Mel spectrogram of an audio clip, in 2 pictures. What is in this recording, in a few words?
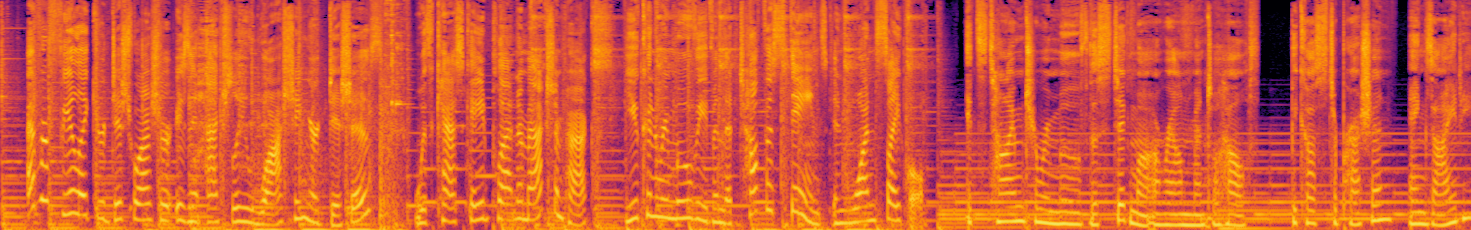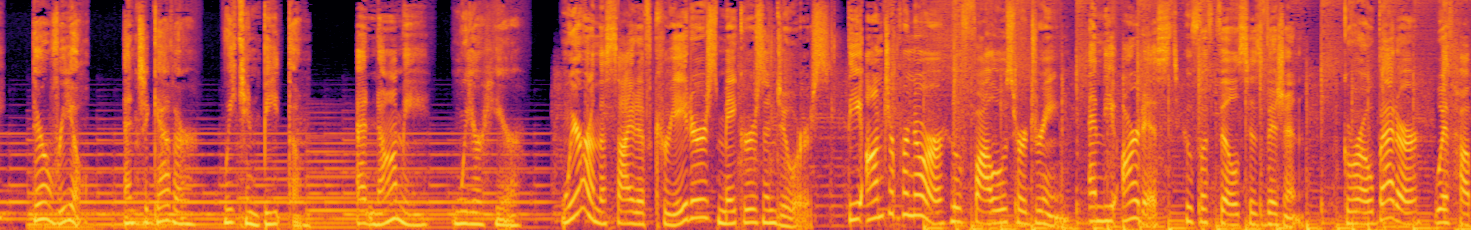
Commercial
